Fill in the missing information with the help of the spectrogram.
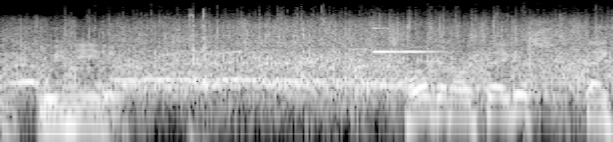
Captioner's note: audience applauding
